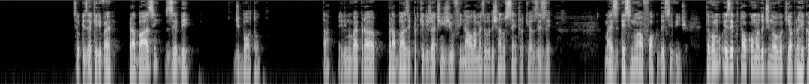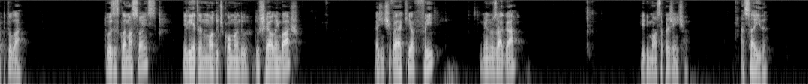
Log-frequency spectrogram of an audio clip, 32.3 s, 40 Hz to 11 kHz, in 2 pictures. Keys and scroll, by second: 0.0-0.6 typing, 3.6-4.5 typing, 10.0 typing, 18.8 typing, 24.3-26.2 typing, 27.9 Return.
